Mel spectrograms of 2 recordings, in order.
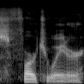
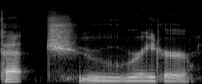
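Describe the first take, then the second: First: The first syllable has an r sound. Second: The first syllable has no r sound. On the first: The speaker calls it wrong. "it often wants to come out as Fartuator" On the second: The speaker calls it right. "very careful in how you pronounce that"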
